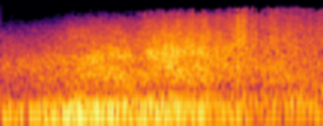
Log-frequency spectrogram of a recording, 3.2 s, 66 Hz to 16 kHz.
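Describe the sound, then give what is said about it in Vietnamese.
US and South Korean fighter jet engines roar steadily during a week-long joint military air exercise in South Korea involving about 80 fighter jets: a broad, loud rumble and hiss that swells slightly midway, continuous throughout with no voices. “Cuộc thao diễn kéo dài một tuần này được gọi là Max Thunder, bao gồm khoảng 80 phản lực cơ chiến đấu của Hoa Kỳ và Nam Triều Tiên.”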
